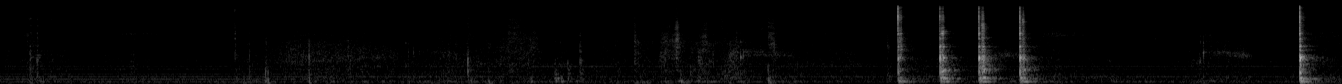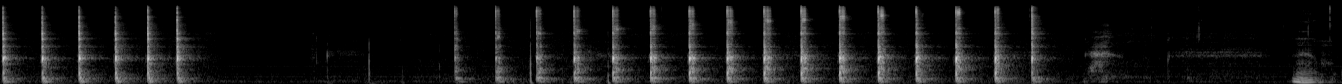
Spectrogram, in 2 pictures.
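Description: Small hammer tapping little brads into a thin wooden model bowsprit: light ringing taps, about three to four a second, in three runs of about four, eight and twenty strikes, after some quiet handling.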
